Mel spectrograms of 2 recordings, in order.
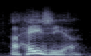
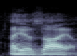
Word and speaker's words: Ahaziah: Now, if you're from Indiana, you might pronounce that Ahaziah, but I pronounce it down in Texas, Ahaziah.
